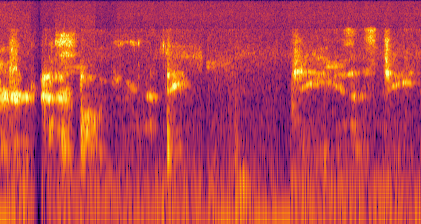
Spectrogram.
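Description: Near silence, with faint whispering in the first second and again near the end.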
